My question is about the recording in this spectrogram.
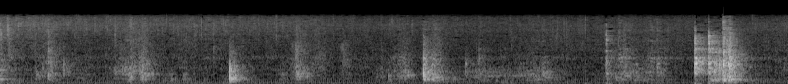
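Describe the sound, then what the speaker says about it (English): Red peppers and browning onions fry in a pan with a continuous sizzle, punctuated by several louder scraping stirs and a sharp crackling burst near the end. "The onions are browning quite nicely, and we're ready to add the red peppers."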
